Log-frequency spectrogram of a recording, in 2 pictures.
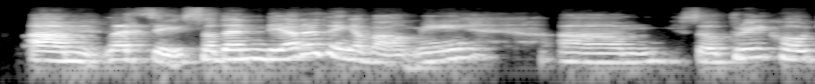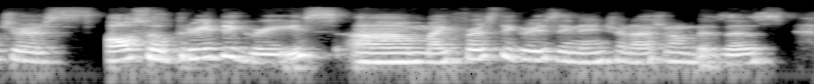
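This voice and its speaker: A woman talks at a moderate pace with lively intonation. There is audible echo in the room. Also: fairly high pitch for a woman. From Brazil, São Paulo, Chinese parents. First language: Chinese and Portuguese. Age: 50s. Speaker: business leader. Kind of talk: interview.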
